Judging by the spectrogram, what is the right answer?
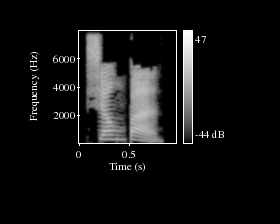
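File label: "相伴", Mandarin Chinese; hsk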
